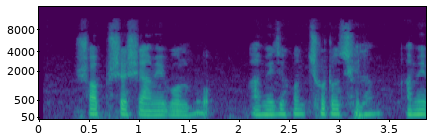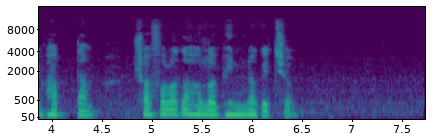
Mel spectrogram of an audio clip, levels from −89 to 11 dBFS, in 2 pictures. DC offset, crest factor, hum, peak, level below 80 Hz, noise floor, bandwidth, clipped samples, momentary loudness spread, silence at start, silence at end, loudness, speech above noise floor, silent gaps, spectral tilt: under 0.1%; 22 dB; none; -8 dBFS; -50 dBFS; -62 dBFS; 10.5 kHz; under 0.1%; 10 LU; 0.4 s; 1.3 s; -30 LUFS; 34 dB; none; -6 dB/octave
